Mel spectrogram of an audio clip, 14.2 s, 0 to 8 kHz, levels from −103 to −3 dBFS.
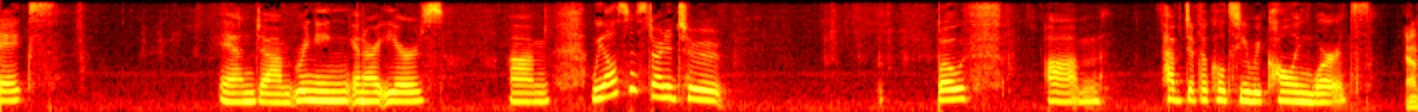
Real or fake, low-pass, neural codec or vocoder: real; 7.2 kHz; none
